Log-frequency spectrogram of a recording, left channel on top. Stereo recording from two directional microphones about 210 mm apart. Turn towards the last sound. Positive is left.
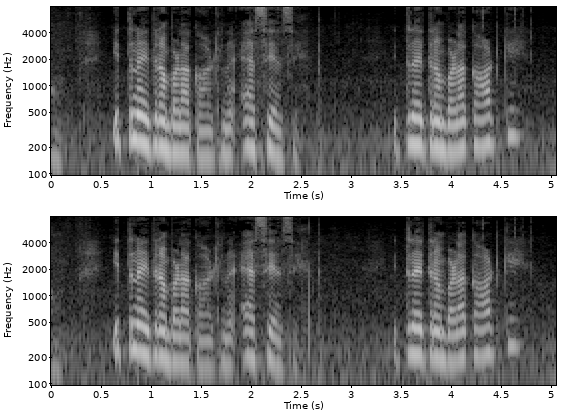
turn(degrees=60)  # may be behind; listen again after turning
